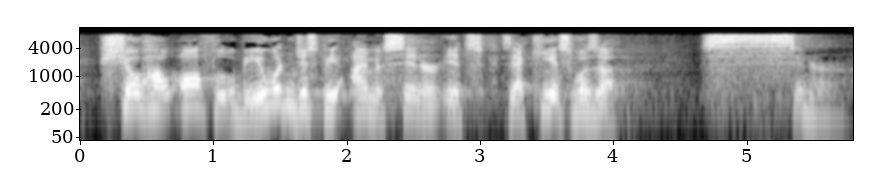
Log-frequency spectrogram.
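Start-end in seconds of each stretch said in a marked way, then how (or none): 3.2-5.6 slow, drawn-out, disgusted, scornful, contemptuous intonation. Showing how awful it would sound calling zacchaeus a sinner: mock-disgusted, awful intonation. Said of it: "Kind of just with that awful intonation".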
